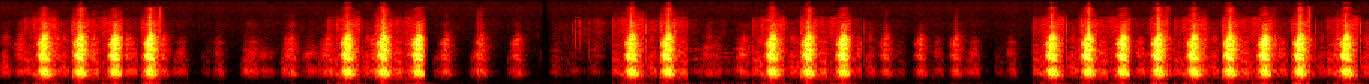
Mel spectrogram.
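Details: Field frogs croaking during rainy-season breeding; grouped bursts of loud, rasping pulsed notes, roughly four to nine per burst, separated by quiet pauses with faint softer croaks.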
